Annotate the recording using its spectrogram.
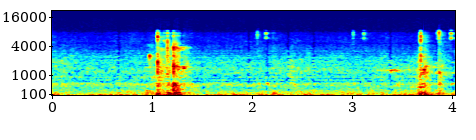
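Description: Faint computer mouse clicks: a short cluster about a second in, a couple of fainter single clicks, and another cluster near the end.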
